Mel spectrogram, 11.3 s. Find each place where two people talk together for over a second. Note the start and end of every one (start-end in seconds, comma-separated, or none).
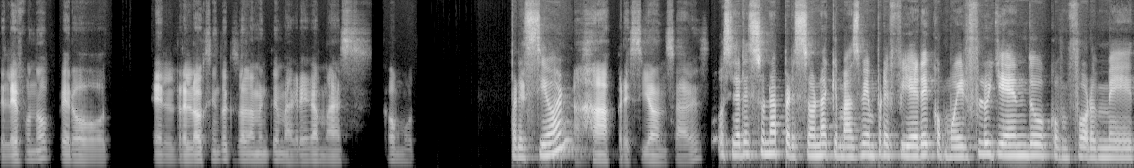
none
